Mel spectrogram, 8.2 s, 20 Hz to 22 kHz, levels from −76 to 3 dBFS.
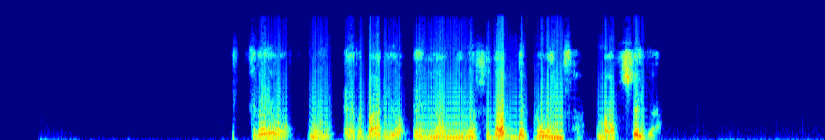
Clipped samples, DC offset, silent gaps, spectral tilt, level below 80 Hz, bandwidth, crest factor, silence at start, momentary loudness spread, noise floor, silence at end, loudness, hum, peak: under 0.1%; under 0.1%; none; -6 dB/octave; -38 dBFS; 14.5 kHz; 22 dB; 2.3 s; 10 LU; -68 dBFS; 1.65 s; -23 LUFS; none; -2 dBFS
